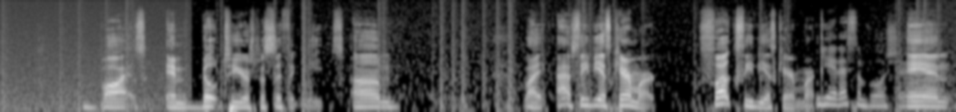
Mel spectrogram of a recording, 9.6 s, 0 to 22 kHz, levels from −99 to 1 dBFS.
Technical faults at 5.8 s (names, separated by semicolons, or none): overdone noise removal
